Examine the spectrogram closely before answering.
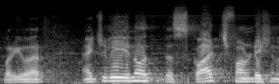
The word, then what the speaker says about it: SKOCH: if you think of k is silent in fact one of the vertical things about the k is missing it's more a search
